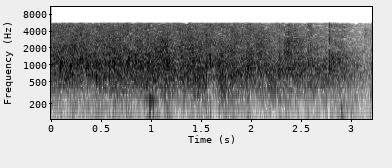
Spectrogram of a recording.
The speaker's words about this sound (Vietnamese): Rồi cho tràng pháo tay coi.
